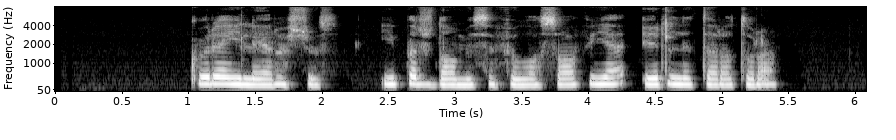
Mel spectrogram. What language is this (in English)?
Lithuanian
